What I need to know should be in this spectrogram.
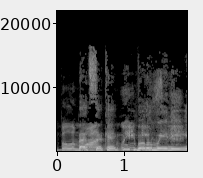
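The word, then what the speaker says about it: Buolamwini: Sorry, I always mispronounce her name. – Bulamwini.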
